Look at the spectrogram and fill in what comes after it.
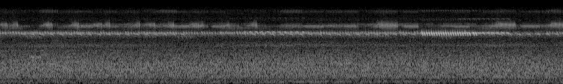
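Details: Outdoors at night, crickets produce a continuous thin, high trill with rhythmic chirps pulsing above it; near the end one trill swells louder for about a second.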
